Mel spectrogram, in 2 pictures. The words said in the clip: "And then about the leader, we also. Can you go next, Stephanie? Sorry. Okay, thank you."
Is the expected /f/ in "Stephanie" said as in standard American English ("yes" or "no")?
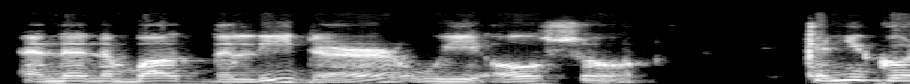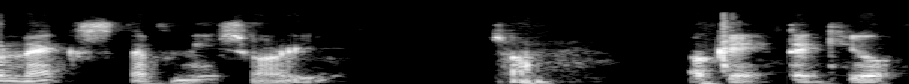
yes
